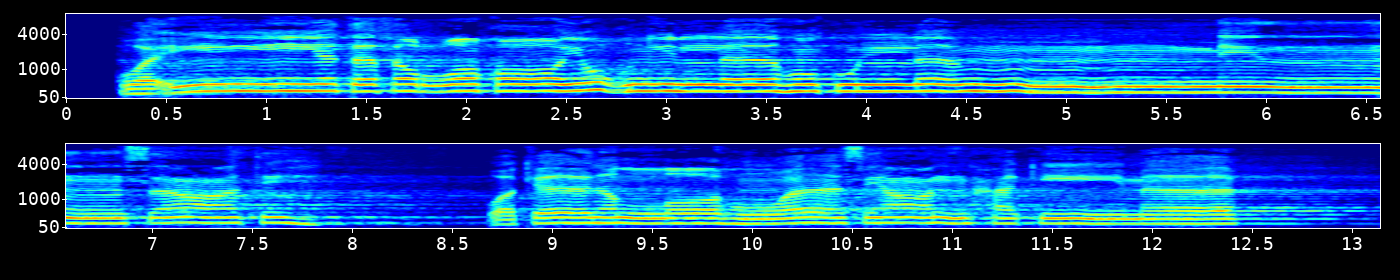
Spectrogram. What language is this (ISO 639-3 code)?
ara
